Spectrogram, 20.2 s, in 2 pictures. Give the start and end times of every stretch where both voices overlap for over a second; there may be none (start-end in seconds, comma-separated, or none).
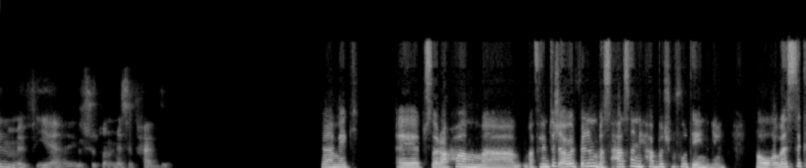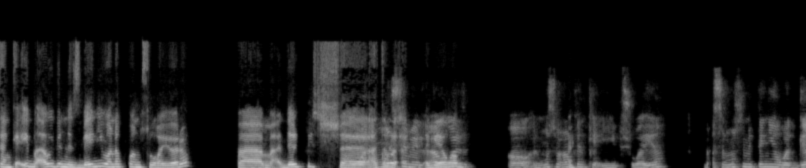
14.4-15.9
